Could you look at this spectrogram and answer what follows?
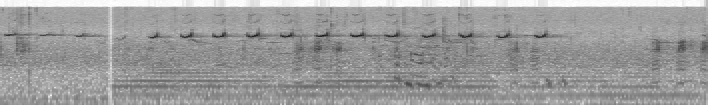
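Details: Mallard duckling alone on a pond, calling in distress for its mother: a steady run of high, sharp, down-slurred peeps, about three each second, over a constant low humming drone.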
